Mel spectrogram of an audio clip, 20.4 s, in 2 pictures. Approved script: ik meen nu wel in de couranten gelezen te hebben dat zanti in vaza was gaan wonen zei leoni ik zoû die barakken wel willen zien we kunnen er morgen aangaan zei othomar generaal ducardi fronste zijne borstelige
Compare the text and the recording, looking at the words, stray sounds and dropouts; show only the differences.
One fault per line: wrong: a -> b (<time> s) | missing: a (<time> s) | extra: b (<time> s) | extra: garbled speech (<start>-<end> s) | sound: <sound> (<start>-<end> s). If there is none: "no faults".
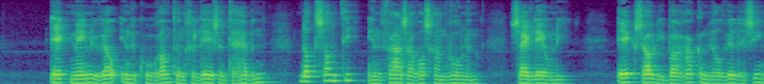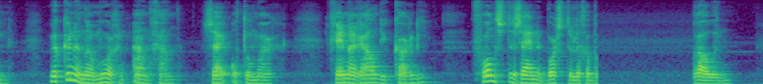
no faults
